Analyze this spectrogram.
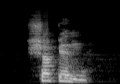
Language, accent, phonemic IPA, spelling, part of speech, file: French, Canada, /ʃɔ.pin/, chopine, noun / verb, LL-Q150 (fra)-chopine.wav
